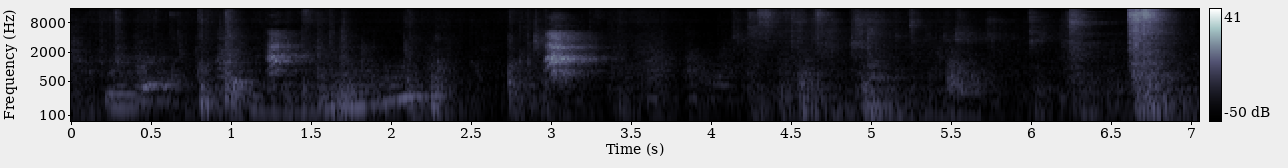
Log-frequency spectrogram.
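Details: Cavalier King Charles Spaniel puppies raised indoors in a home puppy pen give low, whiny moans that slide up and down in pitch over the first seconds, then softer yips amid scuffling and bumping.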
